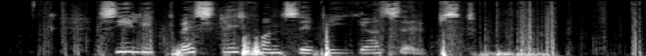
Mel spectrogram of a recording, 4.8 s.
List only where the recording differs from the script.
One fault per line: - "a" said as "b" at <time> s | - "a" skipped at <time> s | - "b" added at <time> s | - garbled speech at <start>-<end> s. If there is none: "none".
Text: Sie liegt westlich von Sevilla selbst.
none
